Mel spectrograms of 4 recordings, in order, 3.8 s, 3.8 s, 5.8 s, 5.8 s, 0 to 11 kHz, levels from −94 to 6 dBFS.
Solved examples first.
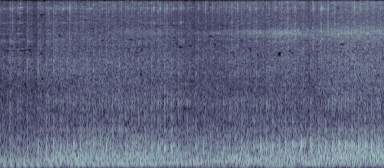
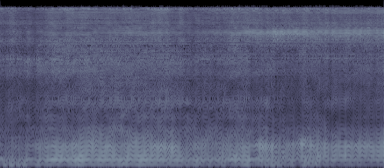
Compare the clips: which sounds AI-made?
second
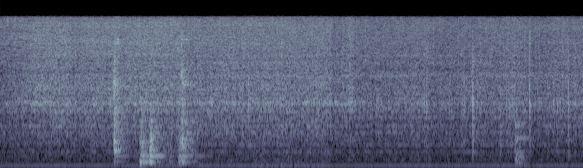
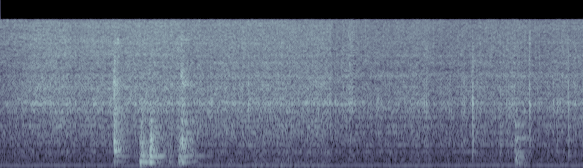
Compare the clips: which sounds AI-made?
second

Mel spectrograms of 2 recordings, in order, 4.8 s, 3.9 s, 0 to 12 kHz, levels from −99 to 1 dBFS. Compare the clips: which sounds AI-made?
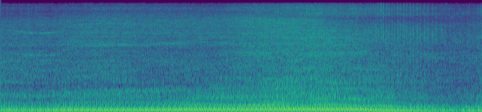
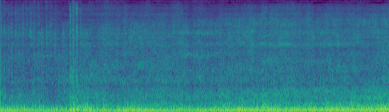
second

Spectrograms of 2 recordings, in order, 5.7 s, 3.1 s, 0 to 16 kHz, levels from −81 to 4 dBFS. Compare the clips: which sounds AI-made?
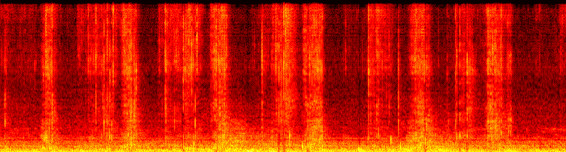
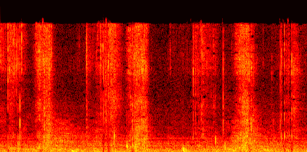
first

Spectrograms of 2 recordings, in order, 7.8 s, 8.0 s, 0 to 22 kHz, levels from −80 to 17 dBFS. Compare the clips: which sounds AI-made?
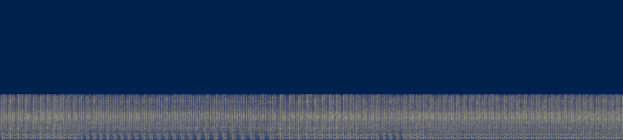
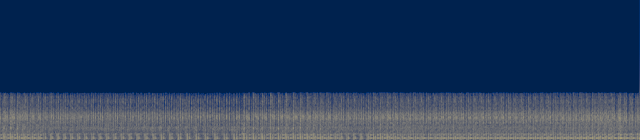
first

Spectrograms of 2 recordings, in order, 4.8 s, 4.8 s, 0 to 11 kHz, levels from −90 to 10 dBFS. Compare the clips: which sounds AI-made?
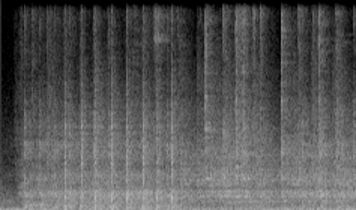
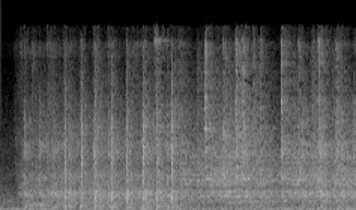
second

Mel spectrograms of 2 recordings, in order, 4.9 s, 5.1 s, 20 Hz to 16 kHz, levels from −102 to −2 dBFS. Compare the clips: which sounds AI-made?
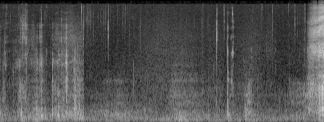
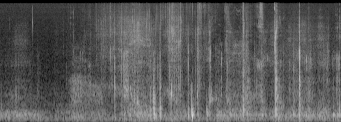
second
